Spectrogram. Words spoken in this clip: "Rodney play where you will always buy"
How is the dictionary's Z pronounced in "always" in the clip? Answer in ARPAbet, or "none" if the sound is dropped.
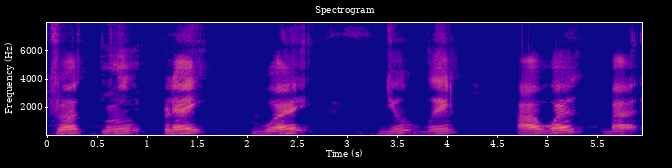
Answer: none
